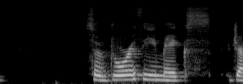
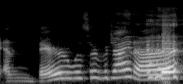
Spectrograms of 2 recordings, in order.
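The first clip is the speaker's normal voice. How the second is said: mock deadpan; 6 semitones higher, 7 dB louder than usual. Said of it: "he was like".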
